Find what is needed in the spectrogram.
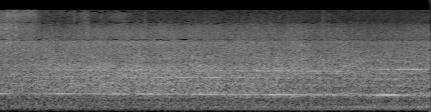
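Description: Heavy-haul tractor-trailer with a long multi-axle lowboy trailer rolling slowly past: a steady rumble of tyres and running gear with a steady whine over it.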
